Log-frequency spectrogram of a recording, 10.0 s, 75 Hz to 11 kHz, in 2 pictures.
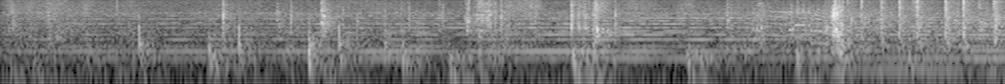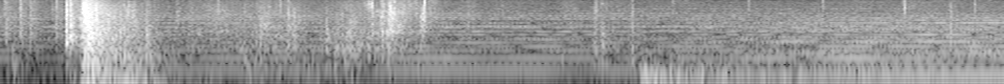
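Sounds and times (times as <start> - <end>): soft background music: 0.0 - 10.0
wooden door shutting: 4.0 - 6.1.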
